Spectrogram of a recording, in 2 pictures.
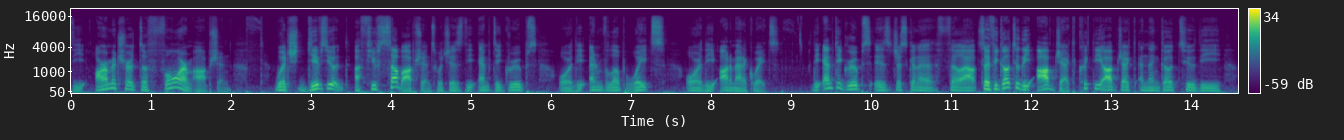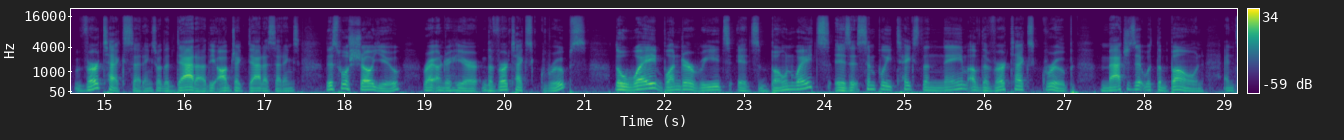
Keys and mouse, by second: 12.3-17.1 right drag, 17.1-20.0 middle drag, 20.0-29.1 drag.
